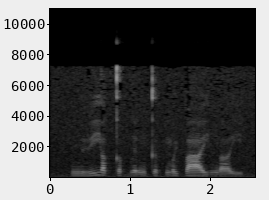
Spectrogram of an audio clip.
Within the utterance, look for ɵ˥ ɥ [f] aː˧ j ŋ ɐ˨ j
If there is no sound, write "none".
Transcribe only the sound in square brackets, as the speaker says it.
p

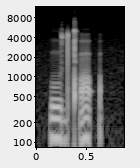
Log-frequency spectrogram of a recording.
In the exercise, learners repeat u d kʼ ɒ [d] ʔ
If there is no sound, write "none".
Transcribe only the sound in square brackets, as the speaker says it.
none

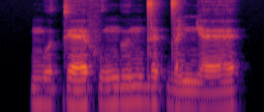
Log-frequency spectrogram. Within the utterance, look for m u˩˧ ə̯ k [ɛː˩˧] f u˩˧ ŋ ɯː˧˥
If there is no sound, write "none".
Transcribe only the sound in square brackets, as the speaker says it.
ɛː˩˧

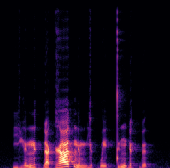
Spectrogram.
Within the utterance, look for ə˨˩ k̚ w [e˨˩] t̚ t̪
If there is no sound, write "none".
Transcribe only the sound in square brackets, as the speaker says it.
e˨˩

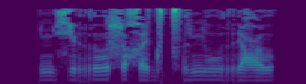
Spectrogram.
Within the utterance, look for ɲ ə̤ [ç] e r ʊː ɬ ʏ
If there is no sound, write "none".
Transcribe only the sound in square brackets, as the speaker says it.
ç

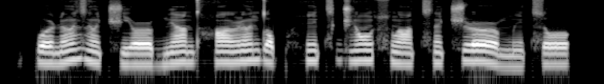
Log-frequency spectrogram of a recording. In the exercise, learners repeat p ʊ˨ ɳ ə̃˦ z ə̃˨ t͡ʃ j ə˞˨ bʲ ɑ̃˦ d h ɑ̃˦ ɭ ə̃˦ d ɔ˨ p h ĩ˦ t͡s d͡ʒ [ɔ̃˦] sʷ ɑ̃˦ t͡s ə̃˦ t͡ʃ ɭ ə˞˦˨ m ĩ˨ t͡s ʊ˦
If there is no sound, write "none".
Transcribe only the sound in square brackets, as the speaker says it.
ɔ̃˦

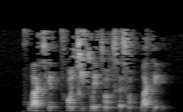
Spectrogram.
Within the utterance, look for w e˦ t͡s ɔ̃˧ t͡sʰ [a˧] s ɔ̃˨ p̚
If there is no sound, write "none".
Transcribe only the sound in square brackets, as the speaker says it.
ə˧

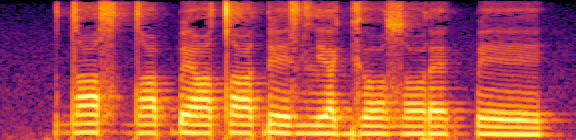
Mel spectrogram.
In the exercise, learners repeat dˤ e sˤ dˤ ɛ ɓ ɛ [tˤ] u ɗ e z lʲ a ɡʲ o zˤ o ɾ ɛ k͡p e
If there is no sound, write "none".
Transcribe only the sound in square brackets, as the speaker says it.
tˤ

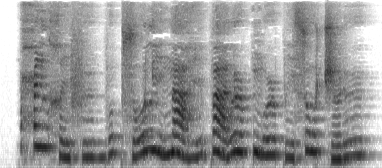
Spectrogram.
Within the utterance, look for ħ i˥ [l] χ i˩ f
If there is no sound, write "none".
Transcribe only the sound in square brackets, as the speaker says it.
l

